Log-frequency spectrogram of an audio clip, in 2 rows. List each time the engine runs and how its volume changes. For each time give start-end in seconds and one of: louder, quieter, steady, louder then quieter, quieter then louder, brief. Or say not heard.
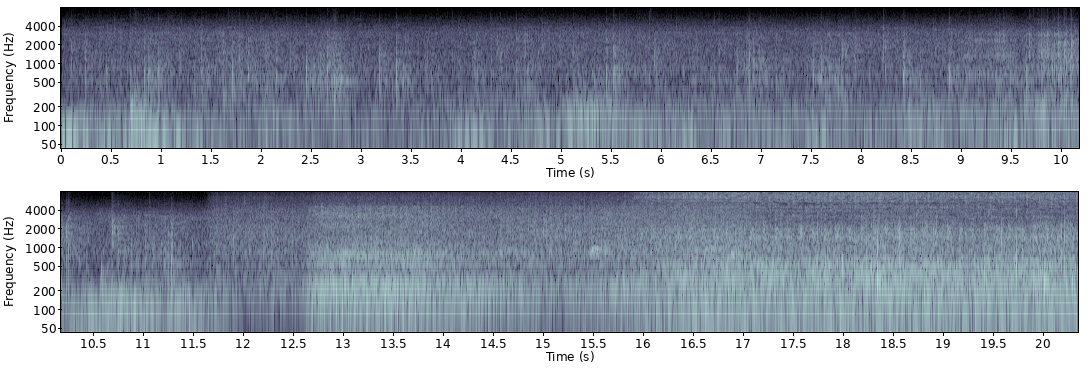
12.6-20.3 quieter then louder.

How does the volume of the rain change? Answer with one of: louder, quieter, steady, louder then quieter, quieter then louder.
louder.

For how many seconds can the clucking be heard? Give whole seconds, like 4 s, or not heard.
not heard.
